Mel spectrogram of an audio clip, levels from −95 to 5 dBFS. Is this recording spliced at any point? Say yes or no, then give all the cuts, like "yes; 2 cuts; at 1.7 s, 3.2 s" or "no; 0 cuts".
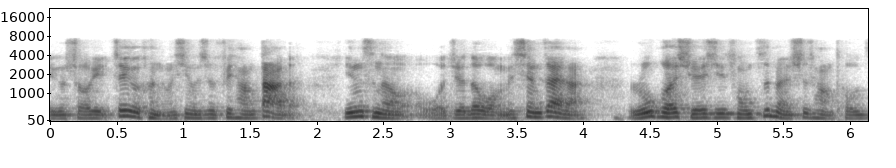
no; 0 cuts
